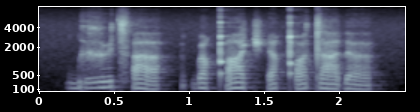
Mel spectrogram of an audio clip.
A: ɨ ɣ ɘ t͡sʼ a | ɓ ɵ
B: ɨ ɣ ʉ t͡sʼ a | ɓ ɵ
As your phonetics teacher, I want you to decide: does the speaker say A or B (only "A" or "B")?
B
